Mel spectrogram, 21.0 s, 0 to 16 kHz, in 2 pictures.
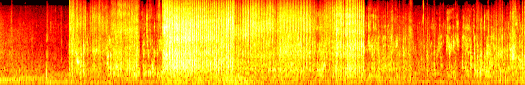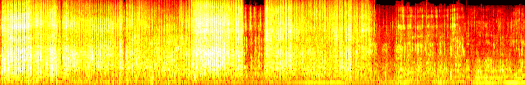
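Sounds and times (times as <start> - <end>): wood being sanded: 1.4 - 7.3, 10.3 - 18.0.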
